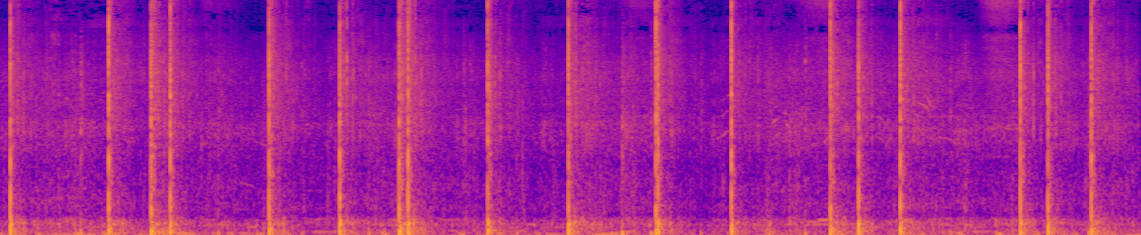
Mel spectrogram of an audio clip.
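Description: Fireworks display: aerial shells bursting in a run of sharp bangs at irregular intervals, roughly one or two a second, over a continuous low rumble.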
